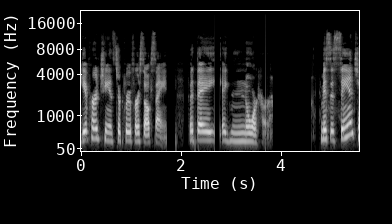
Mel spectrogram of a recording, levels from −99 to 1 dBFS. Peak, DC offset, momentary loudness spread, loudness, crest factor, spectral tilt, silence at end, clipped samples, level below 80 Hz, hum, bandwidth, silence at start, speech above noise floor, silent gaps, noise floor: -6 dBFS; under 0.1%; 12 LU; -24 LUFS; 18 dB; -3 dB/octave; 0 s; under 0.1%; -84 dBFS; none; 13 kHz; 0 s; over 67 dB; 1.72-1.89 s, 2.05-2.14 s, 2.67-2.77 s, 3.85-4.60 s, 4.69-4.77 s; under -90 dBFS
